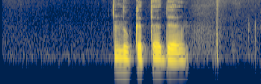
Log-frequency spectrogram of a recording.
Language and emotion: Russian, neutral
